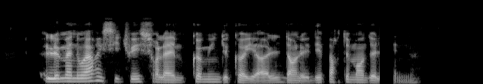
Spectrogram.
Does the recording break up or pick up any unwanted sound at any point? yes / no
yes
